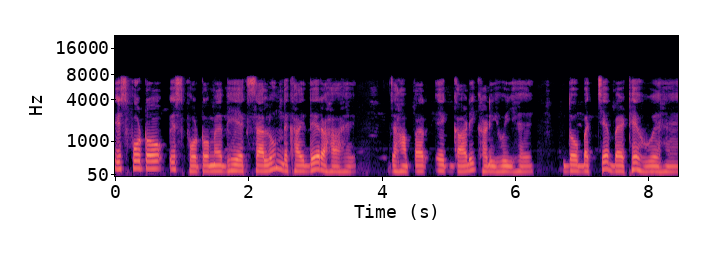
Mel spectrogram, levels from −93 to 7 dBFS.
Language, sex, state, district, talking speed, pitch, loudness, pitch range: Hindi, male, Bihar, East Champaran, 170 wpm, 120 Hz, -26 LUFS, 115-145 Hz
